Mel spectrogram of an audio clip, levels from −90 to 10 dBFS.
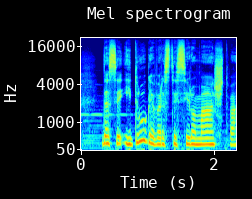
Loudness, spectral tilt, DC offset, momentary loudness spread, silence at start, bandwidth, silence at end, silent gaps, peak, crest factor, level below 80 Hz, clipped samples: -19 LUFS; -3.5 dB/octave; under 0.1%; 3 LU; 0.05 s; over 20 kHz; 0 s; none; -10 dBFS; 8 dB; -52 dBFS; under 0.1%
